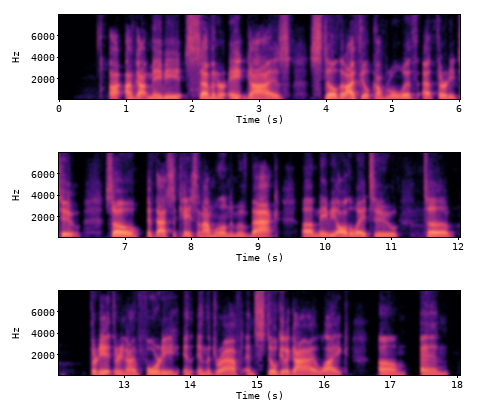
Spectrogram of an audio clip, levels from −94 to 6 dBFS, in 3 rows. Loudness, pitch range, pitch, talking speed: -21 LUFS, 140-160 Hz, 145 Hz, 165 wpm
